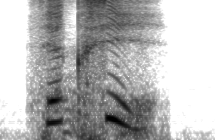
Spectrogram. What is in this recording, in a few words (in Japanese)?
"セクシー", kawaii voice; 音ゲー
